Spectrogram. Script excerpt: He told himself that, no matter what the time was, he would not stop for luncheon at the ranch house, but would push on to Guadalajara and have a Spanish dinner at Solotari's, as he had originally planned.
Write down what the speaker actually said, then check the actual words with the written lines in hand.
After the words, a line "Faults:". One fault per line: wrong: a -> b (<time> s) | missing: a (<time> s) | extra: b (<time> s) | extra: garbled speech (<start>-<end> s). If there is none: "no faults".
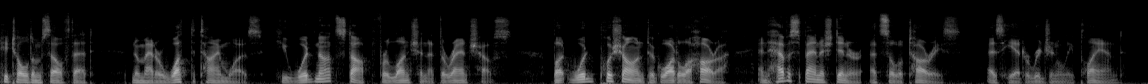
He told himself that, no matter what the time was, he would not stop for luncheon at the ranch house, but would push on to Guadalajara and have a Spanish dinner at Solotari's, as he had originally planned.
Faults:
no faults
